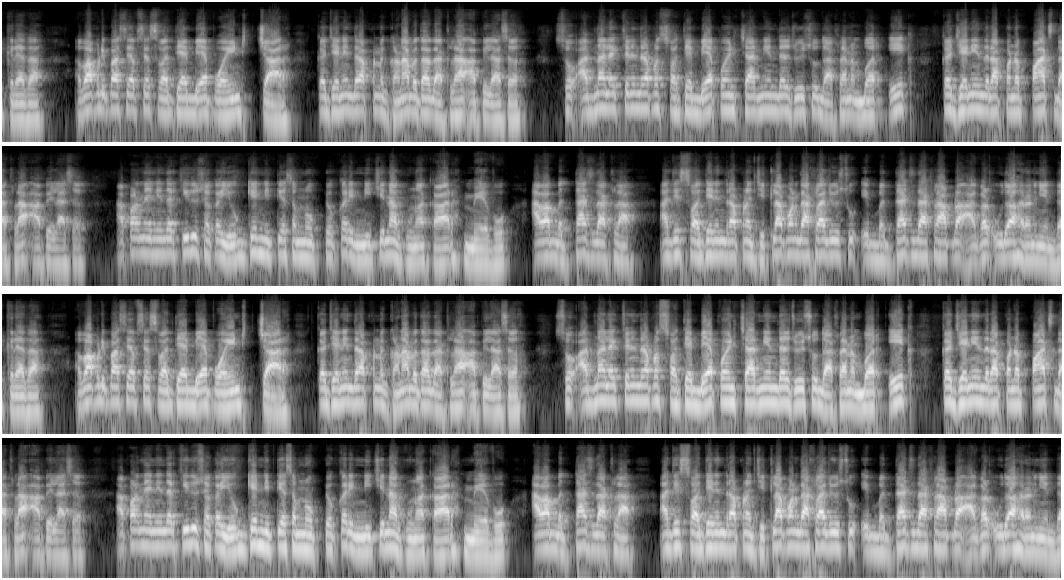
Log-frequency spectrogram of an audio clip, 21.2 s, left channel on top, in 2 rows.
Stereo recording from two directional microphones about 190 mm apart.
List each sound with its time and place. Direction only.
0.0 s speech: 25° right (ahead or behind); by 21.2 s 10° right (ahead or behind)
